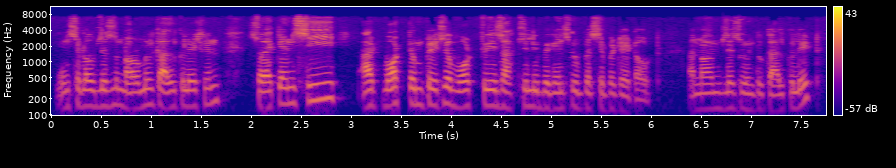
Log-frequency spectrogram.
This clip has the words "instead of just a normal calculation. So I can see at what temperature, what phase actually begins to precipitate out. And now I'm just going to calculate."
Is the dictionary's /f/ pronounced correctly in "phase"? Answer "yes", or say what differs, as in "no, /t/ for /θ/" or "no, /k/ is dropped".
yes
